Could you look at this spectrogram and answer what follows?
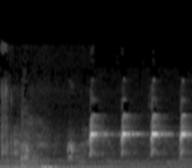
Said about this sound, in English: So that's the alarm call of a blackbird. Oh, and in the background there was a magpie clattering away. But yeah, that's the blackbird, and that is the alarm call. It's called micking, and they'll often do it sort of collectively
